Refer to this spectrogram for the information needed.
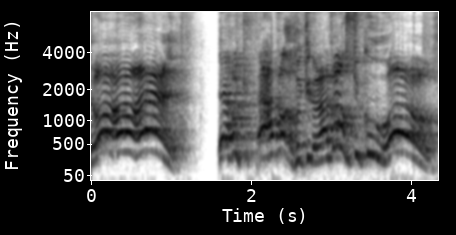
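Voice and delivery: high-pitched mock panic; alarmed yelling. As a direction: cry out in alarm to stop the driver. Passengers yell at reckless driver.

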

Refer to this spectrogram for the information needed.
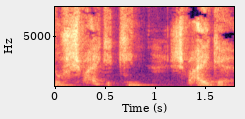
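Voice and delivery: urgent whisper; whispered hush. Acted. Mother hushing her daughter in a frightened whisper. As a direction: whisper her to silence in fear.

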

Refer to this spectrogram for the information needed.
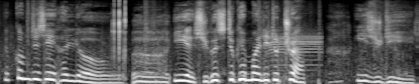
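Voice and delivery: high sing-song voice taunting a trapped mob; cutesy baby talk. Acted. Gamer teasing a trapped mob in a high cutesy voice. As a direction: coo mockingly at the stuck creature.

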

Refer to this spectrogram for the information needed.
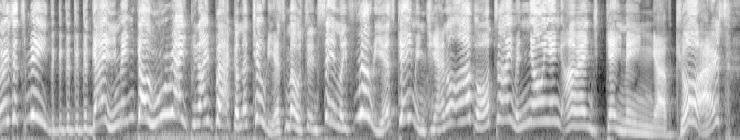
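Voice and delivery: loud stuttering host welcome; goofy show opener; channel intro. Acted. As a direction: hype up the gamers.

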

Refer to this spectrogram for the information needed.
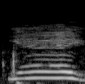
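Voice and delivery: high, loud yay; kids cheering. A narrator's reading. Boys cheer the assembly, high and loud. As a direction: cheer it like a kid let out of class. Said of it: "me and the guy shouted".

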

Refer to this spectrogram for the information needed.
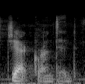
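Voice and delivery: plain reading voice

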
